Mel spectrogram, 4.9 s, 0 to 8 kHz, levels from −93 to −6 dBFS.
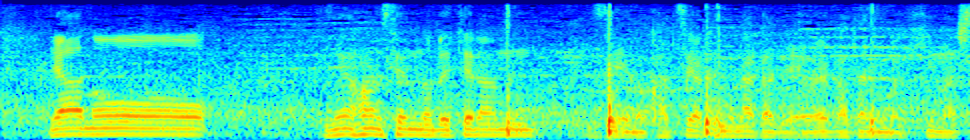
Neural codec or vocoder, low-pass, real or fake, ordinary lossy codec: none; 7.2 kHz; real; none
